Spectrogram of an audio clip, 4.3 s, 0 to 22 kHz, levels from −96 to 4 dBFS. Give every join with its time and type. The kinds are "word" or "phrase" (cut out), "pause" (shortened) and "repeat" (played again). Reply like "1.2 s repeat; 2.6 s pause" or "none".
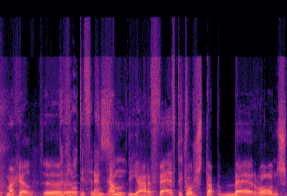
1.2 s word; 1.9 s word; 2.7 s word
